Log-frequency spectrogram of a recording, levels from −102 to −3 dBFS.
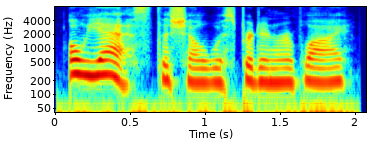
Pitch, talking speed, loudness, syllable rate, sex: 205 Hz, 200 wpm, -19 LUFS, 5.4 syllables/s, female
